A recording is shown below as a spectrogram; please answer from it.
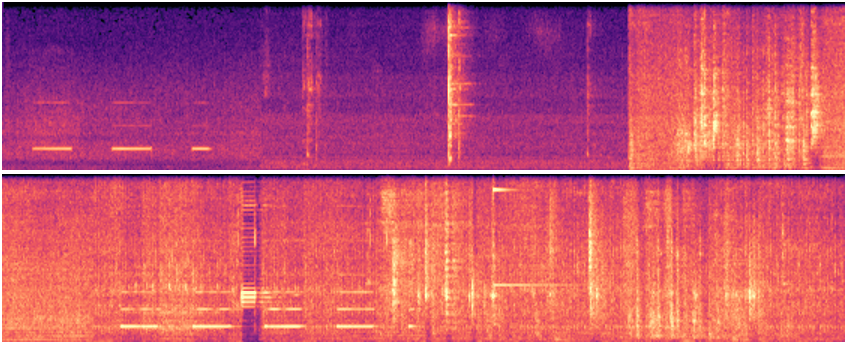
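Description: Heavy construction machinery working, with a reversing alarm beeping about four times in the first two seconds. About six seconds in, louder diesel machinery takes over, and a second, lower-pitched reversing alarm beeps about five times. A couple of sharp knocks stand out.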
